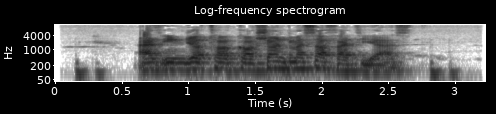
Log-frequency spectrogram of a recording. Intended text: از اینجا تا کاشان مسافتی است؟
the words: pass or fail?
pass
